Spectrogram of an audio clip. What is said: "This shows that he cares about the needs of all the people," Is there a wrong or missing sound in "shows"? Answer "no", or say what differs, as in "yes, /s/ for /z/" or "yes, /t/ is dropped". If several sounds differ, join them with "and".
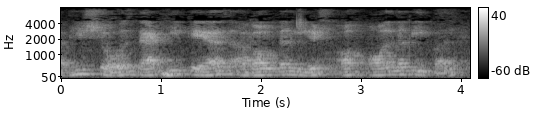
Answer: no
